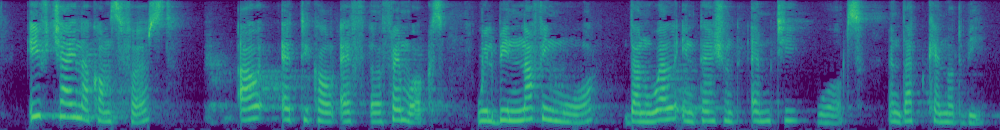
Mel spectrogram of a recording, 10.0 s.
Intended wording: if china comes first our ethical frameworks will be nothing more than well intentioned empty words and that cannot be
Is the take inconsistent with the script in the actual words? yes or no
no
